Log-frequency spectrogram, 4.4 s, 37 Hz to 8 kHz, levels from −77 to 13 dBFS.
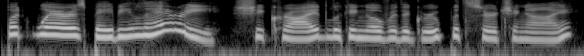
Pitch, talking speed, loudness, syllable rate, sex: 235 Hz, 190 wpm, -18 LUFS, 4.8 syllables/s, female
